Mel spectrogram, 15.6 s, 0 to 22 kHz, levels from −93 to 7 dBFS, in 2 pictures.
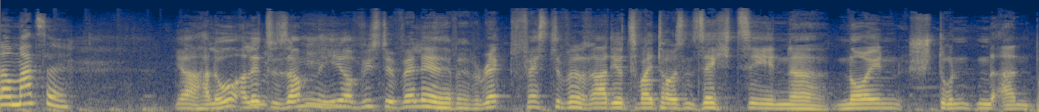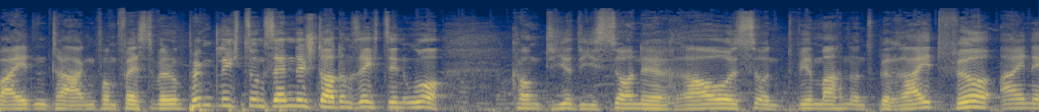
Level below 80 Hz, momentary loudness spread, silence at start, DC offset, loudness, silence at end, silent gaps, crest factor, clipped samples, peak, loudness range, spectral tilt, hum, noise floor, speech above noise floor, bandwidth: -42 dBFS; 8 LU; 0 s; under 0.1%; -15 LUFS; 0 s; none; 14 dB; under 0.1%; 0 dBFS; 2 LU; -5.5 dB/octave; none; -34 dBFS; 20 dB; 16 kHz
